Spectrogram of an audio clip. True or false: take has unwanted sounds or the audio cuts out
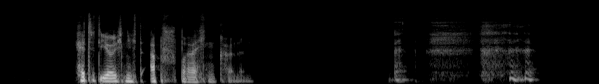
true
